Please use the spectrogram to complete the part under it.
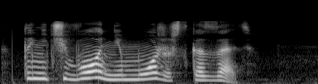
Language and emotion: Russian, angry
